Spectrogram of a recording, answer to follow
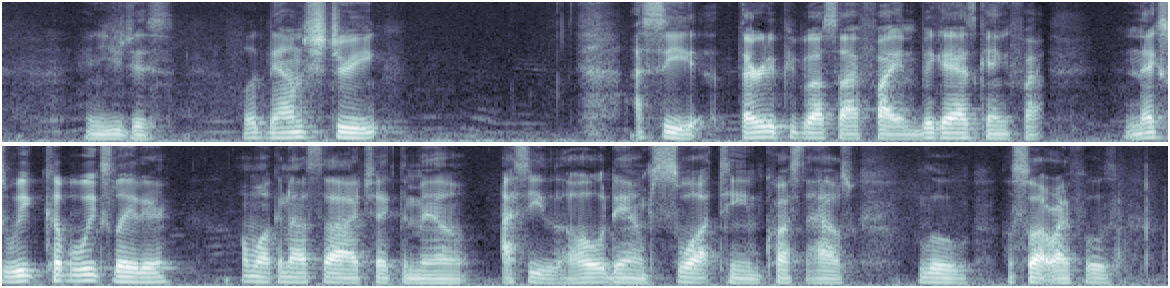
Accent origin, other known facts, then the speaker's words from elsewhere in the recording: California, United States; I can't pick a particular place where I'm from because I moved around some places, so I just say I'm from the Bay Area.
